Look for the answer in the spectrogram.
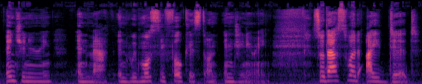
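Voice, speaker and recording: A woman with a gravelly, creaky edge to her mid-pitched voice gives a motivational vlog monologue as a business coach. She talks bluntly, swears freely and wanders through her points with plenty of ums and restarts. A faint hiss of noise sits under her voice. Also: a bit bright. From United States. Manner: blunt and frank, swears casually; loose and rambling, with many fillers and restarts.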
